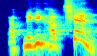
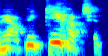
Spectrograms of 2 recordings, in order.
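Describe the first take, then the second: First: খাচ্ছেন rising at the end; খাচ্ছেন-এ জোর, প্রশ্নের সুরে; stress on খাচ্ছেন. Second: কি hit hard and falling; কি-তে জোর দিয়ে; stress on কি. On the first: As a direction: push the verb খাচ্ছেন up. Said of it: "আপনি খাচ্ছেন এর উপরে দিন". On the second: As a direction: punch কি as a what-question. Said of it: "তখন আপনি কির উপরে জোর দেবেন". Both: Shown as a demonstration.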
